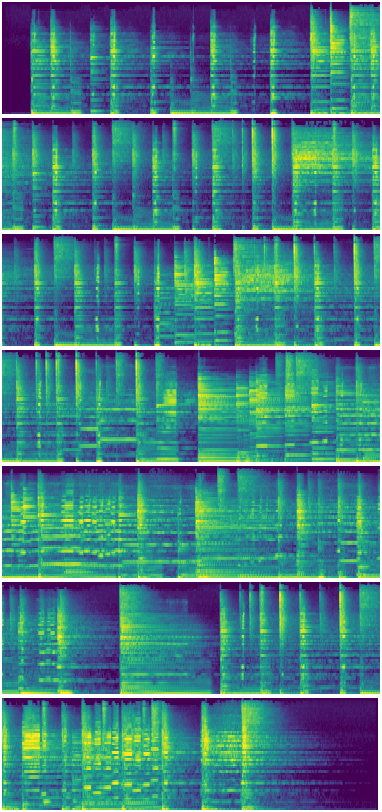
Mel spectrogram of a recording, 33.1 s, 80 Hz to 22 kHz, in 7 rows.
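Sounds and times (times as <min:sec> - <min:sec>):
tango on a Roland BK7m arranger keyboard: 0:00.4 - 0:32.3.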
